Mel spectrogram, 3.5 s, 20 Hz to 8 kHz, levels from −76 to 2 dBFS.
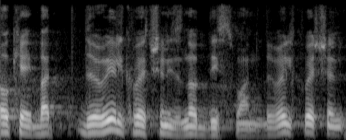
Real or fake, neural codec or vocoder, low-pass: real; none; 7.2 kHz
